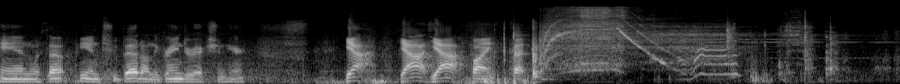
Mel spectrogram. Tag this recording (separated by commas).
Speech, Tools, Drill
